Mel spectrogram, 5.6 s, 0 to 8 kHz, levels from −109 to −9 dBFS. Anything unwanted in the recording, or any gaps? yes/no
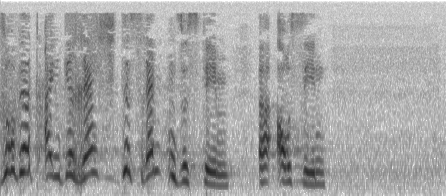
no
